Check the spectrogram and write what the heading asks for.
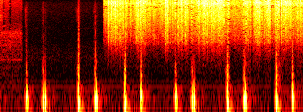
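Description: Heartbeat sound effect: paired low thumps, lub-dub, repeating about once a second. A faint hiss comes in behind it about two seconds in.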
